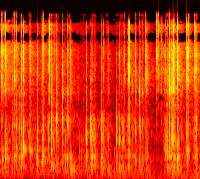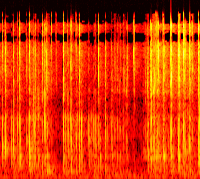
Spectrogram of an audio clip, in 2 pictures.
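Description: Long nails on both hands rapidly tap the rubber buttons of a black plastic TV remote lying on a surface. The result is a dense, fast stream of dry, bright clicks with almost no ring, coming in busy bursts separated by brief lulls.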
